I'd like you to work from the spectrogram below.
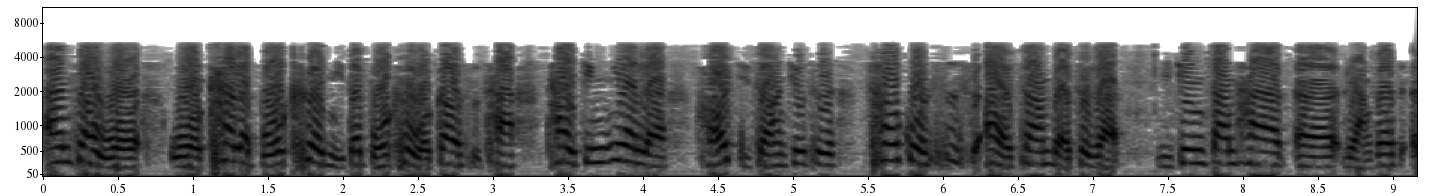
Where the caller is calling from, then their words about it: New Zealand; 我是从新西兰打过来的，因为我听不到你的收音机，我从新西兰打过来。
